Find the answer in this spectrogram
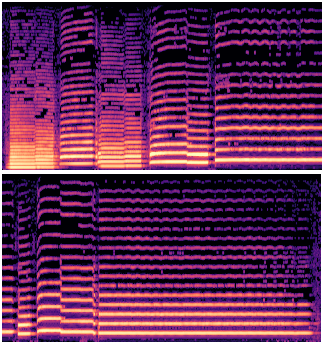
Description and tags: Non-sense sax.
Recorded mono with mic over the left hand.
I used it for a little interactive html internet composition:
sax, soprano-sax, loop, soprano, melody, saxophone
